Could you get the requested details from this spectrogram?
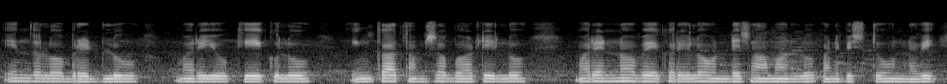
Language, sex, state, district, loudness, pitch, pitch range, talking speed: Telugu, male, Telangana, Hyderabad, -16 LUFS, 135 Hz, 130-140 Hz, 90 wpm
